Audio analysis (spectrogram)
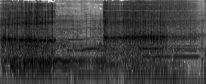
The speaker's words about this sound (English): And then finally, when the moment is just right, he leans over towards you and ever so gently begins to snore.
